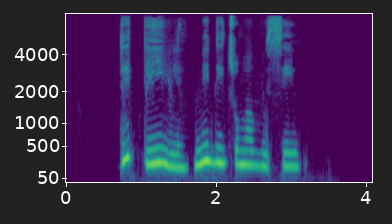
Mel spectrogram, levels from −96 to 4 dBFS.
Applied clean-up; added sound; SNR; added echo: neural mask model DeepFilterNet 3.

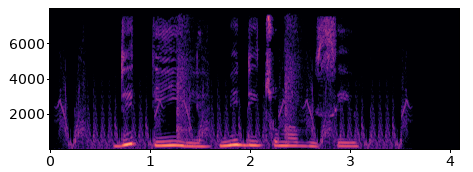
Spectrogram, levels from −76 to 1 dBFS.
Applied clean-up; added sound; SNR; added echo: none; Snare drum + Scratching (performance technique); 17 dB; none.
